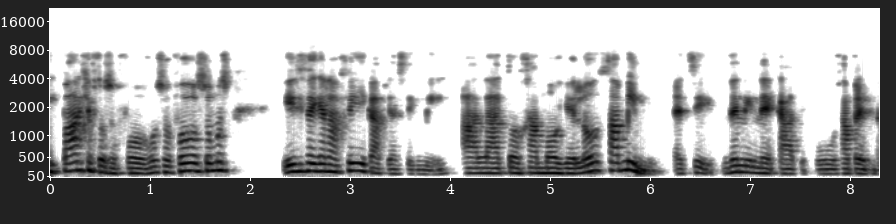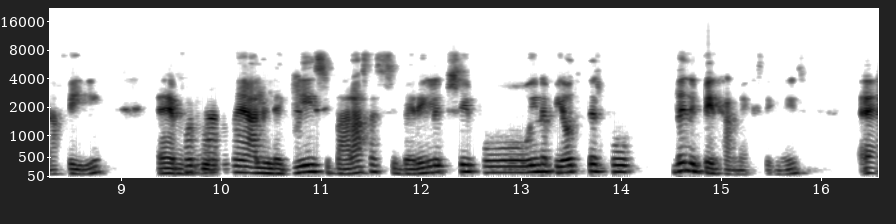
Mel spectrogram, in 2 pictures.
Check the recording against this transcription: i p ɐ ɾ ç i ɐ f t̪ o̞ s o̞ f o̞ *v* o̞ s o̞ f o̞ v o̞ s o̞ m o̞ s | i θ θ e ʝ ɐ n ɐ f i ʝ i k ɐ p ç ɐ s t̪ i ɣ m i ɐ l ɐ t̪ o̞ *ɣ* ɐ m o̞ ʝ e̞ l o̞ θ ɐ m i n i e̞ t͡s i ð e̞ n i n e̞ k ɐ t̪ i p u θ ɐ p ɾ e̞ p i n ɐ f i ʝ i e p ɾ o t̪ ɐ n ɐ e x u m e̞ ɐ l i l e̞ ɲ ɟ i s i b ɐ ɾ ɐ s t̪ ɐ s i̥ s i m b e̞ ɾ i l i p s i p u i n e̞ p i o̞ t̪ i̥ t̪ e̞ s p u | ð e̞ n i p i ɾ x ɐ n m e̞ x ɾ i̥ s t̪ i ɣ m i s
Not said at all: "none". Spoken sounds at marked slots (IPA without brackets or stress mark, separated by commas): v, x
